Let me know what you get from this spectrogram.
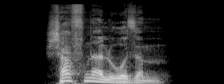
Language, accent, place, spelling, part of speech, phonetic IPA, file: German, Germany, Berlin, schaffnerlosem, adjective, [ˈʃafnɐloːzm̩], De-schaffnerlosem.ogg
- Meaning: strong dative masculine/neuter singular of schaffnerlos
